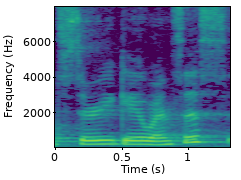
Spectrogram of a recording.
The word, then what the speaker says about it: surigaoensis: favorite hoyas it's a large leaf hoya called surigaonsis if you know how to pronounce it properly feel free to let me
